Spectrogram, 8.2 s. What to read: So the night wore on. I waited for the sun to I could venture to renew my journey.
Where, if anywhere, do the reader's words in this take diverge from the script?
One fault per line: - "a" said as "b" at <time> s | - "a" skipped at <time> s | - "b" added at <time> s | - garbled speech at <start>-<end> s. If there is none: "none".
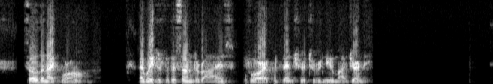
- "rise before" added at 3.3 s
